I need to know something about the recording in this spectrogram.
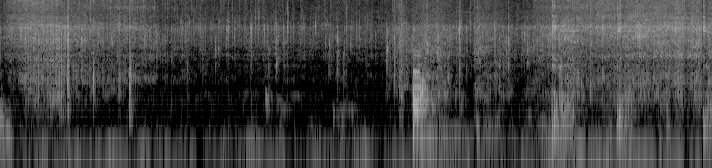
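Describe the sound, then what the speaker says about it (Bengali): Green chillies and fried vegetables being stirred in a hot frying pan, with a bright ongoing sizzle broken by scraping and clattering stirring strokes at irregular intervals and no talking. "নেড়ে চেড়ে এবার ভেজে রাখা সবজিগুলো দিয়ে দিচ্ছি।"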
